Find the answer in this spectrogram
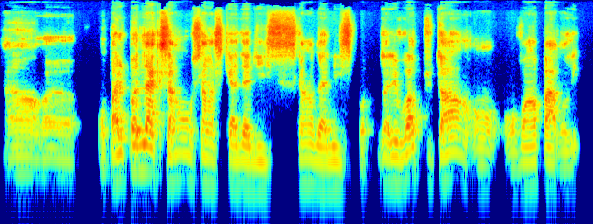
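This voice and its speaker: A man's voice: lowish voice, lively intonation, normal speed. A man with a Québécois French accent giving an informal lecture, hesitating often with fillers and restarts. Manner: hesitant, frequent "euh" and restarts.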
